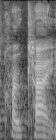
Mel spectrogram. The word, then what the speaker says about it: croquet: No, that's croquet. Croquet. It's spelt the same, isn't it?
